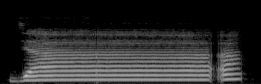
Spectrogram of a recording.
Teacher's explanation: جاء، یہ جو مد ہے یہ مد متصل ہے، مد متصل، حروف مدہ کے بعد حمزہ اسی کلمہ میں ہو اسے مد متصل یا مد واجب کہا جاتا ہے۔ یہاں پر مد کرتے ہیں یعنی اس کو کھینچنا ہے، اس کو ہم 4 سے 5 حرکات کے برابر کھینچیں گے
